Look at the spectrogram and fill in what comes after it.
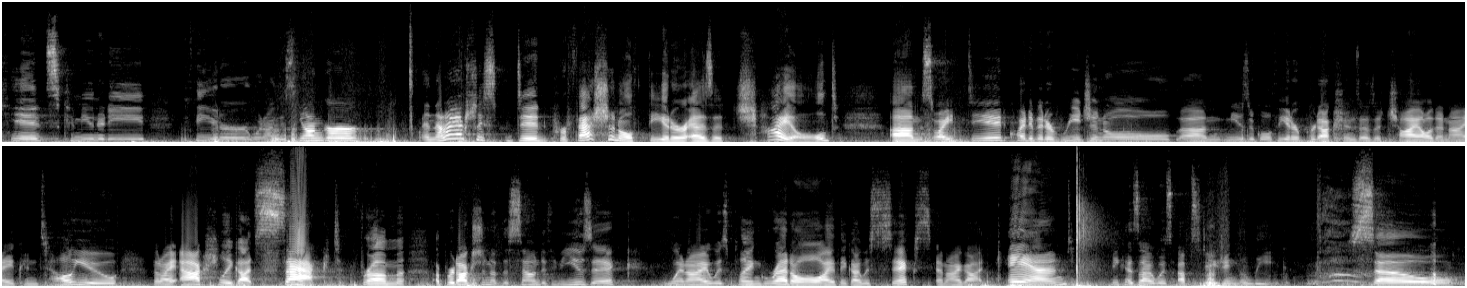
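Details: Adult woman; Normal voice.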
